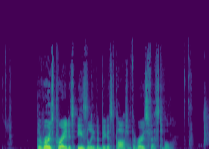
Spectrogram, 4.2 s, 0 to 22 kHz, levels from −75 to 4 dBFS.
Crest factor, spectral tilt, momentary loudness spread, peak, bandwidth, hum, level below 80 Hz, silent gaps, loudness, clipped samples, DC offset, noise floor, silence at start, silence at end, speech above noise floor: 20 dB; -6 dB/octave; 18 LU; -2 dBFS; 15.5 kHz; none; -56 dBFS; none; -20 LUFS; under 0.1%; under 0.1%; -72 dBFS; 0.75 s; 0.75 s; 52 dB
